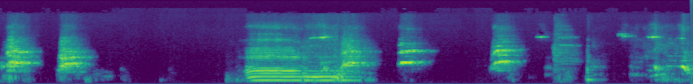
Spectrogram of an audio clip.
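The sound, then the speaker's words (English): A dog barks repeatedly in sharp, irregular, loud bursts in the background, with one longer drawn-out cry in the middle. Someone briefly murmurs between barks. “Dog's going uh, mad in the background.”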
